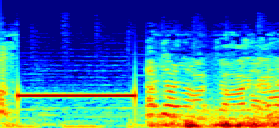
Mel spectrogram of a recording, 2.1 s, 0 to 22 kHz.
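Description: A steady 1 kHz censor bleep lasts about a second, masking abusive language. It is followed by people's voices from the raw footage.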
